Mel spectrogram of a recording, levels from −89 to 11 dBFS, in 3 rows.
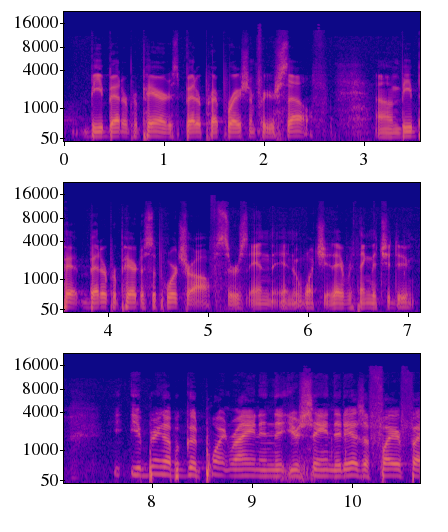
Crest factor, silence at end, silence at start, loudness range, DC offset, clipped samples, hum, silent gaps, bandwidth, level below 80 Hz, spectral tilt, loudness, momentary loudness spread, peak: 22 dB; 0 s; 0.2 s; 4 LU; under 0.1%; under 0.1%; none; none; 15.5 kHz; -62 dBFS; -4 dB/octave; -32 LUFS; 10 LU; -12 dBFS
